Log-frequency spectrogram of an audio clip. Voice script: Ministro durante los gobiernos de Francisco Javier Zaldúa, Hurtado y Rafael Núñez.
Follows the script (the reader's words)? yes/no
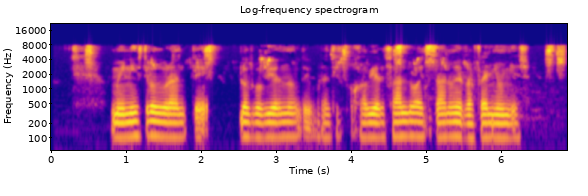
yes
